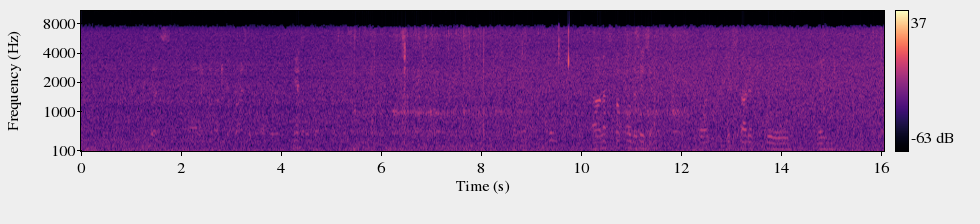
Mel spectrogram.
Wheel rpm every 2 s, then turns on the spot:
0, 0, 10, 20, 10, 20, 0, 0.
6-12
